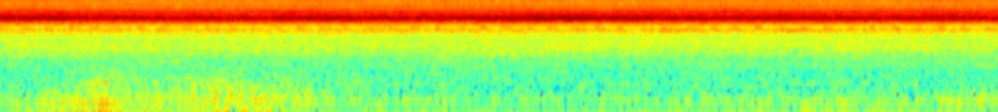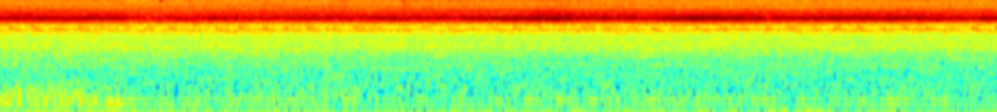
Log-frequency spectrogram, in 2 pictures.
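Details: Cicadas calling loudly beside gently swaying flowers outdoors; a steady, unbroken high-pitched drone fills the whole stretch, layered over a low rumbling background such as a passing airplane.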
